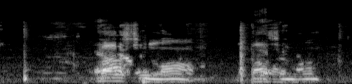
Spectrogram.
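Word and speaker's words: Bausch & Lomb: It's BAUSCHL. Bosch and Lom.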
